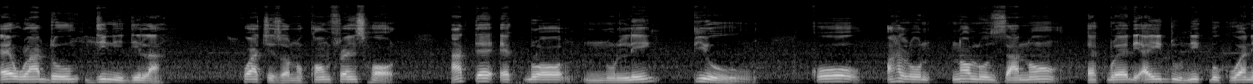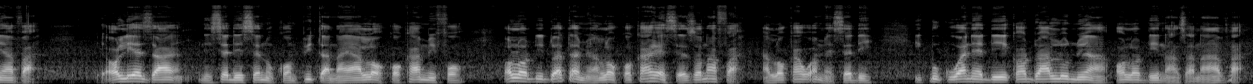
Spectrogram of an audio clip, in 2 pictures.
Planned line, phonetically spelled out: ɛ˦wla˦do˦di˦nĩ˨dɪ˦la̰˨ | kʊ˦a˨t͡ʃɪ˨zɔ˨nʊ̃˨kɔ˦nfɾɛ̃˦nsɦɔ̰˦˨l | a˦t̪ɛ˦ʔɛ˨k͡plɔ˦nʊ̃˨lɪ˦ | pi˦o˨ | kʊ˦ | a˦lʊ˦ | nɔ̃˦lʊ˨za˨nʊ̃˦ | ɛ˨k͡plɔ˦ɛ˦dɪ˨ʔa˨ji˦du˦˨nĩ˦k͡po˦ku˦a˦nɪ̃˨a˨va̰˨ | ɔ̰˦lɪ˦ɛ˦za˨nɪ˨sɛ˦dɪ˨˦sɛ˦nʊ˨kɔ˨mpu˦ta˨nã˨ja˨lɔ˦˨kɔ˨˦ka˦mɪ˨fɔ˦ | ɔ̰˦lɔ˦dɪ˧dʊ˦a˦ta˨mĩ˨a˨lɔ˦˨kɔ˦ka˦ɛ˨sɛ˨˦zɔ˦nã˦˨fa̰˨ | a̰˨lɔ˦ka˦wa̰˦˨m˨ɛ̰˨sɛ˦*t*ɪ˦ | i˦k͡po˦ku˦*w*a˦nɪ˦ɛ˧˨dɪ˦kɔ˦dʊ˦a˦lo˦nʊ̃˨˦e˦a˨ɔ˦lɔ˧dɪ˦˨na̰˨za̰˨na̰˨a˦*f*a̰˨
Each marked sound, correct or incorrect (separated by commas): incorrect, correct, incorrect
